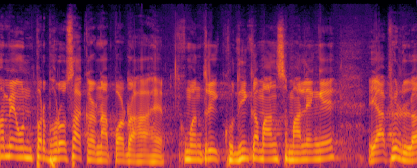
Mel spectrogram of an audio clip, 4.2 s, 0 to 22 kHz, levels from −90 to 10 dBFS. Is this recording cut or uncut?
cut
